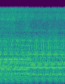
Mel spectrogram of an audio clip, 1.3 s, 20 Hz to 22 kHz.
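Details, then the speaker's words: Precision EasyGo Vac PM65 portable suction aspirator running on AC power with the tubing occluded while the top knob is turned to set suction: a steady, loud mechanical hum and whine. "please dial in the setting that you wish to vacuum by turning the knob on the top clockwise to increase suction and counter clockwise to decrease suction"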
